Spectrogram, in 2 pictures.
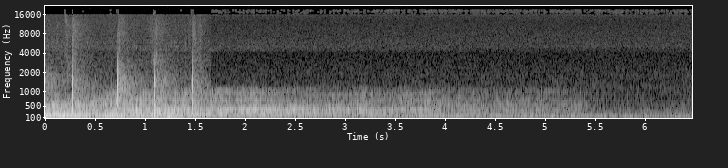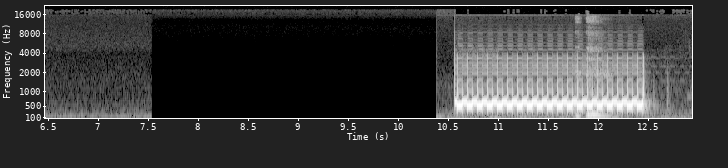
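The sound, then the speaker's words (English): A few quick clicks and tones of a phone being dialed to call Superstition Public Library fade into a long hush, then a single loud, steady ring buzzes on the line for about two seconds. No one speaks. “You have to make a phone call? Now?”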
